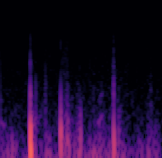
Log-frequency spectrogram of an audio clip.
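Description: Handling noise from a phone being moved around while recording: several dull knocks with low rubbing and rumble, the loudest about a third of a second in.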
